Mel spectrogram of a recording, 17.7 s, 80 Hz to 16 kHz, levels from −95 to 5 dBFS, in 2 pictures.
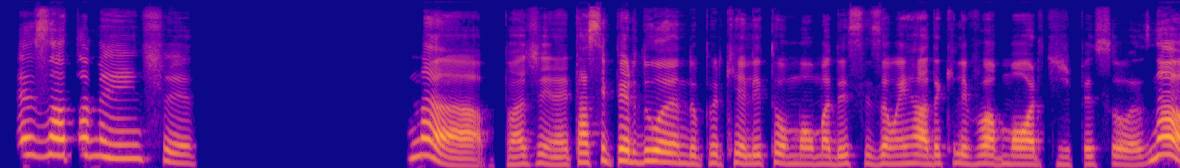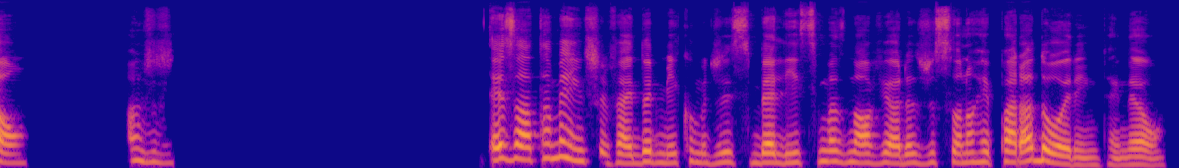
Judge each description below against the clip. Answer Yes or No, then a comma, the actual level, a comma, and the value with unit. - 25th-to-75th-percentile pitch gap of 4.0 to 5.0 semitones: Yes, average, 4.7 semitones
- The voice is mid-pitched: No, high, 195 Hz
